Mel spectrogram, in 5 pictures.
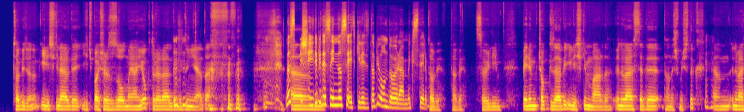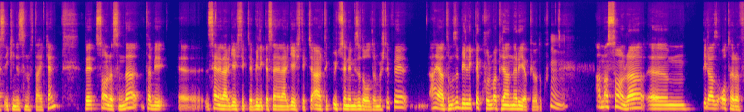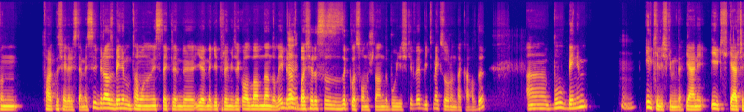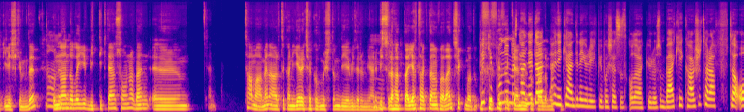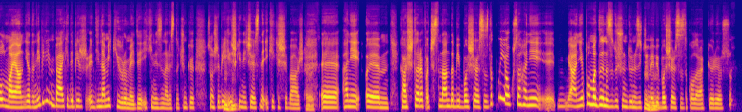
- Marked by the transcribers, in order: tapping; other background noise; chuckle; chuckle
- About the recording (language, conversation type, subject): Turkish, podcast, Başarısızlıktan öğrendiğin en önemli ders nedir?
- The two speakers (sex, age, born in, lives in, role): female, 55-59, Turkey, Poland, host; male, 25-29, Turkey, Germany, guest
